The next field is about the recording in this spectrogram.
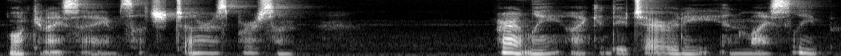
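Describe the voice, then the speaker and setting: A woman playing a sardonic, predatory vampire in an intimate roleplay audio drama, with a husky, breathy voice and a playful, drawling delivery. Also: mid-range voice, steady tone, normal speed, full character voice. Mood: incredulous, sarcastic. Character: teasing, unrepentant female vampire, sardonic and predatory.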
